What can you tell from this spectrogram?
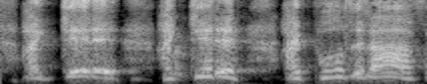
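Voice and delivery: put-on very high, thrilled shouting of a kid who pulled it off; excited yell. Young star backstage yelling his triumph to the crew. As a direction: squeal it out like you just nailed it. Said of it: "he goes".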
